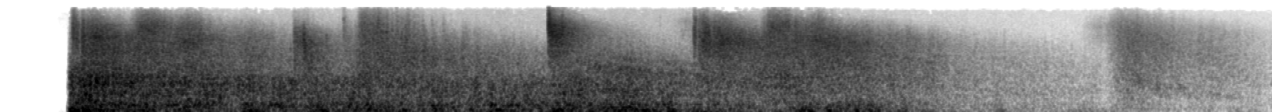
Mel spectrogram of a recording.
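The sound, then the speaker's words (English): A loud rumble of thunder rolls in suddenly and keeps booming with several sharp cracks, then slowly fades into a low grumble near the end, during a storm with lightning and torrential rain over an old church. “Lightning raged, throwing stark shadows against the old church's stained glass windows.”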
